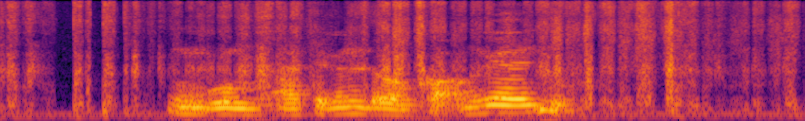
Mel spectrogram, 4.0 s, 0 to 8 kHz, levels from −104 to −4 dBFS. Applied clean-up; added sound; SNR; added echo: none; Writing; 11 dB; reverberation time 0.3 s.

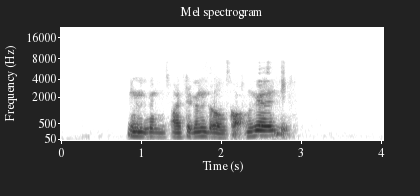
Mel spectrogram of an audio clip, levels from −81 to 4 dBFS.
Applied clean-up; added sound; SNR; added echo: neural mask model DeepFilterNet 3.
